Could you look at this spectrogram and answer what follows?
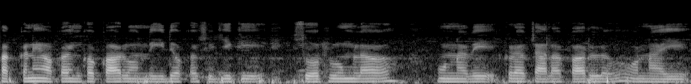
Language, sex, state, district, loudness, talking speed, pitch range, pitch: Telugu, male, Telangana, Hyderabad, -21 LUFS, 145 wpm, 130-135 Hz, 130 Hz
